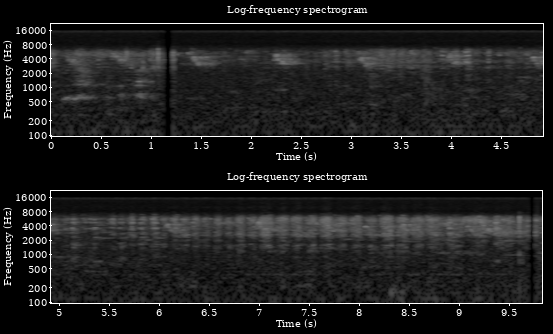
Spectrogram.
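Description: Crayon scribbling on corrugated cardboard: faint scratchy colouring strokes, scattered at first, then quick and even back-and-forth hatching in the second half.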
